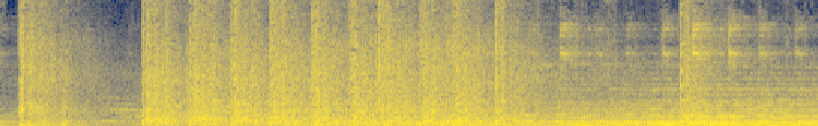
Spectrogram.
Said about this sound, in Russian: И не очень понятно, кто выстрелил первым, но началась пальба.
